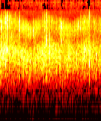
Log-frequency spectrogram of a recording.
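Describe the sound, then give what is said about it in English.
Audience applause from a crowd of Elkins locals: dense, steady clapping with scattered brighter claps throughout, at an even level with no speech over it. “And I just thought maybe we'd sort of clap. First of all, who's here, who actually lives here in Elkins?”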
